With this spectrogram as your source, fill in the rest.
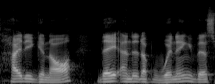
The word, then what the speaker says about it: Heidi Ganahl: On the GOP side, I believe this is pronounced Heidi Ganahl.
